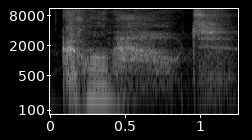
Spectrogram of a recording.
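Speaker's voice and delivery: gentle whispered summons; whispered call. Acted. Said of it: "Jesus is saying".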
